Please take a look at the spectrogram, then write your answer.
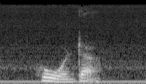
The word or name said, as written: hårda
